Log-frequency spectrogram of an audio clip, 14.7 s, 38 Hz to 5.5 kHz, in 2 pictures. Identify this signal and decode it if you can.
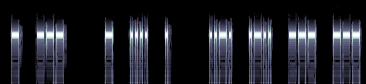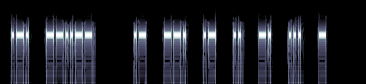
Morse code, heard as a keyed tone, about 25 wpm, spaced as for 16 wpm, 700 Hz. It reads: TO THE FLOOR, AGAINST
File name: Pinocchio / Pinocchio ch1 10 25 ik1hge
